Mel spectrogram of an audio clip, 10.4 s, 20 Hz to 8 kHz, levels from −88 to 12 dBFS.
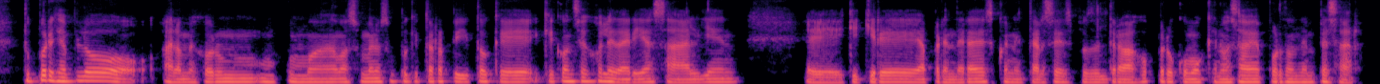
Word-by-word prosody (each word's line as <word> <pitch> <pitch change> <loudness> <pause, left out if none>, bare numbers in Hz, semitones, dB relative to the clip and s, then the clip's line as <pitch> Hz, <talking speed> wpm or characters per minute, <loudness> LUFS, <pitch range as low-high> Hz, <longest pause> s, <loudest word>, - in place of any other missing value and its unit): Tú, 135 - -3
por 175 - +4
ejemplo, 140 -5 +3
a 110 - +1
lo 105 - +2
mejor, 105 +2 -1
m 120 0 0
m 120 -3 -1 0.3
más 115 0 -2
o 125 - -1
menos 120 +1 0
un 130 - -6
poquito 125 0 -3
rapidito, 125 -1 -1
¿qué 115 -2 0
qué - - -4
consejo 135 +1 0
le 125 - +4
darías 105 +2 0
a 100 -1 +2
alguien, 115 +2 -2 0.5
eh, 95 -2 0
que 105 - -2
quiere 110 -1 +2
aprender 100 0 -1
a 115 - +5
desconectarse 105 -2 -1
después 105 0 -4
del 105 - -1
trabajo, 105 +3 0
pero 115 -2 0
como 105 -1 +1
que 105 - -6
no 105 - +1
sabe 115 0 +3
por 115 +1 -1
dónde 110 -1 0
empezar? 110 0 -2
115 Hz, 220 wpm, -24 LUFS, 105-120 Hz, 0.5 s, a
